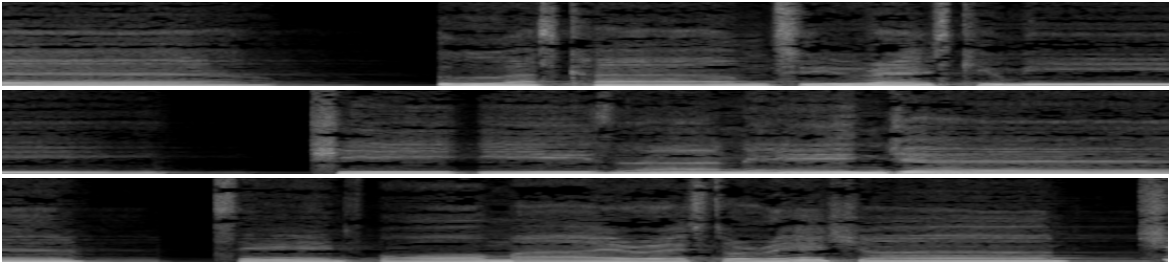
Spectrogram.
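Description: A single voice singing unaccompanied in slow, chant-like phrases of long held notes, with short pauses between phrases.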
